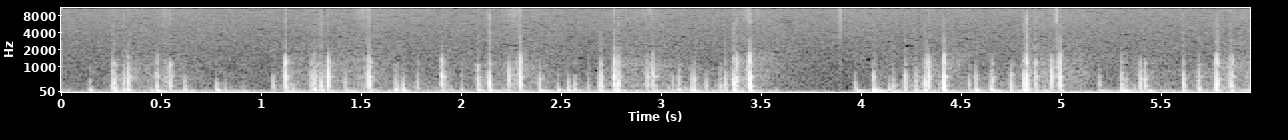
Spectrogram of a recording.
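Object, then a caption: Polyurethane foam squishy toy. Long grey nails tap and scratch the glazed top of a solid polyurethane foam squishy donut and press into the foam. The result is a rapid, steady run of soft, dull, low thumps and muffled squishes with almost no ring, pausing briefly near the four-second mark before resuming.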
